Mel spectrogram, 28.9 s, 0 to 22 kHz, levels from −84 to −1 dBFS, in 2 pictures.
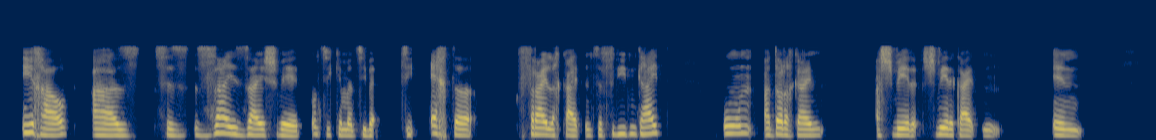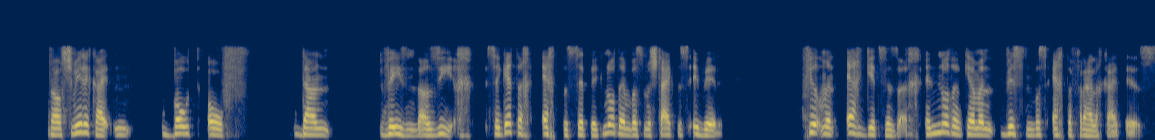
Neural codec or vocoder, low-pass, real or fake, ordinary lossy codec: codec, 24 kHz, 3.1 kbps, DualCodec; 5.4 kHz; fake; AAC, 48 kbps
